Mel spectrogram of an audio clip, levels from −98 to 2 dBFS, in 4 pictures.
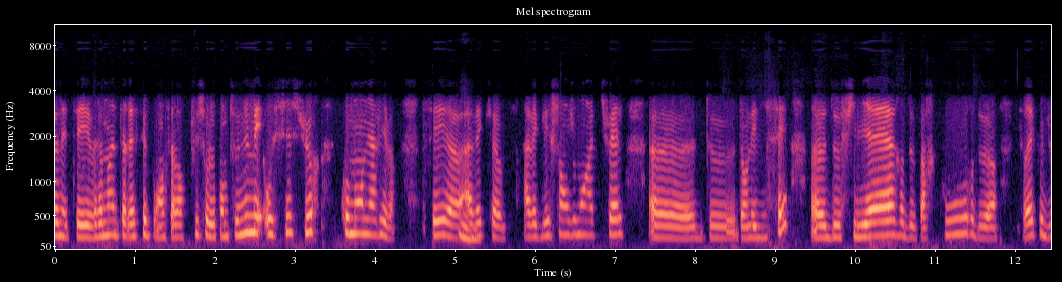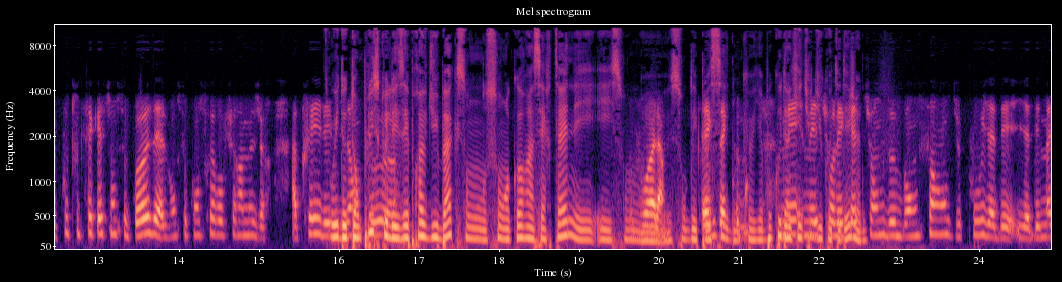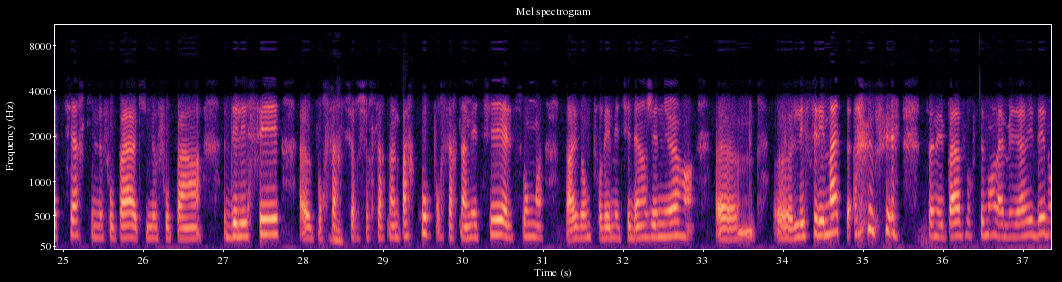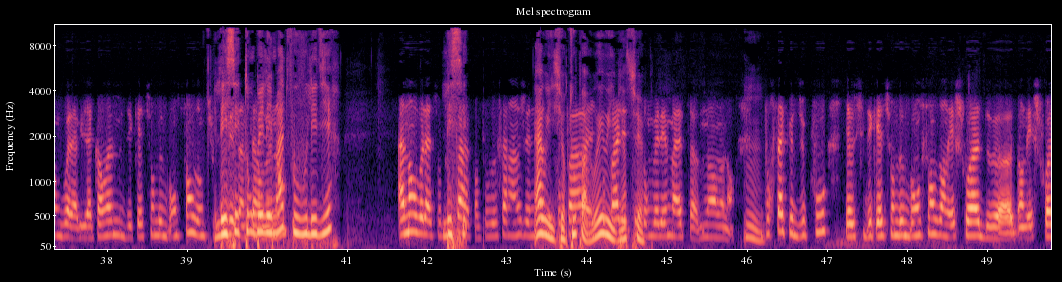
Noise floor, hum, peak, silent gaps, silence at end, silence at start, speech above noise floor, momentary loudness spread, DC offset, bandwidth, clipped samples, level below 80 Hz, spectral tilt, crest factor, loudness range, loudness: -60 dBFS; none; 0 dBFS; none; 0 s; 0 s; 40 dB; 13 LU; under 0.1%; 11 kHz; under 0.1%; -44 dBFS; -6.5 dB/octave; 20 dB; 6 LU; -21 LUFS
